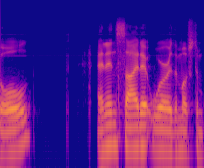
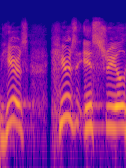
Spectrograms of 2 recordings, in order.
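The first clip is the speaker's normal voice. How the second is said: ordinary talk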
